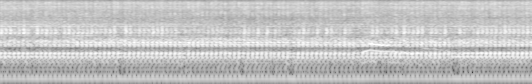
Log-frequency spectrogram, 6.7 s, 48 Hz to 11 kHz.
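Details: Eagle River ERG1200 two-stroke generator after first start, possibly degraded oil: steady rapid knocking over idle without easing off; sounds under-lubricated, cause unknown, owner plans to drain and check the oil.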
